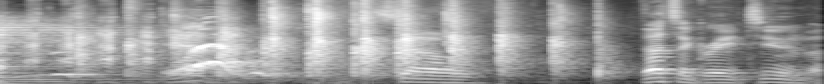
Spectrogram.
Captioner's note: audience clapping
